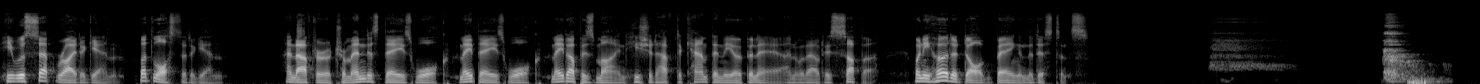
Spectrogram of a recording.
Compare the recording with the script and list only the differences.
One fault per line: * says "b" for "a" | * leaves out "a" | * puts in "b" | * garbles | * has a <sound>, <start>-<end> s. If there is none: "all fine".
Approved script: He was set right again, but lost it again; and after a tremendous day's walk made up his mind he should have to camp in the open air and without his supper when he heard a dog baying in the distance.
* puts in "day's walk made"
* has a sigh, 12.1-13.0 s
* has a sigh, 13.8-14.5 s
